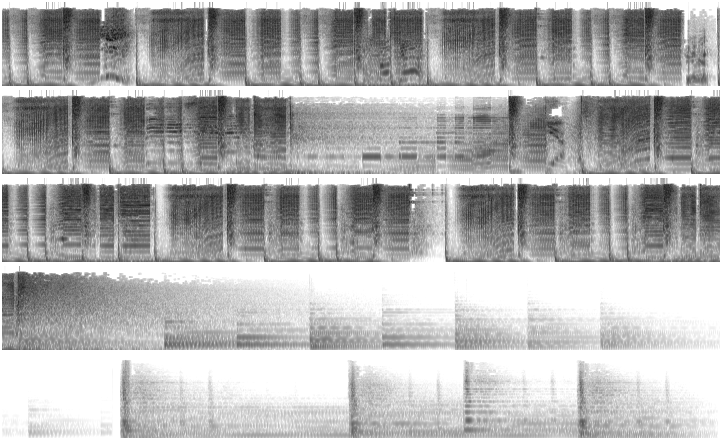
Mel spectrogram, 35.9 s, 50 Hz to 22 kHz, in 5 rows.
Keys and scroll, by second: 25.3 space, 25.6 space.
